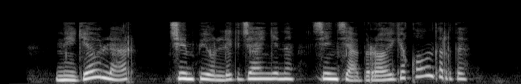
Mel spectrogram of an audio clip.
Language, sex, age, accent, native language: Uzbek, female, 18-24, Farg'ona, Uzbek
